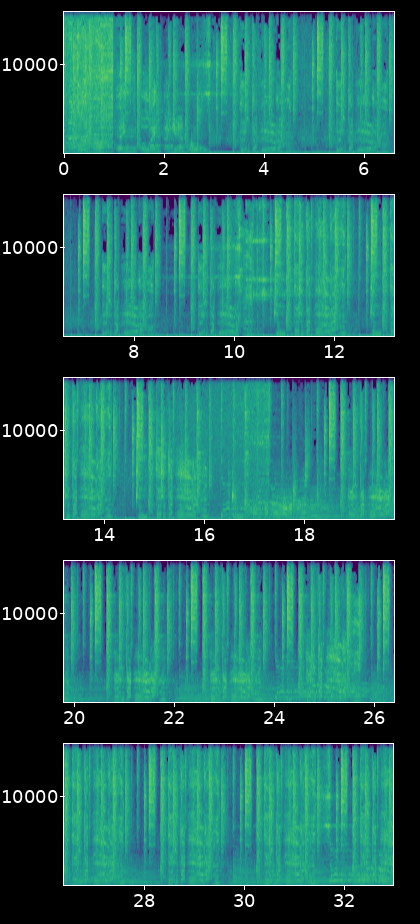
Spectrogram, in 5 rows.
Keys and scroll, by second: 6.1 Escape, 7.5 Escape, 8.0 o, 9.3 Escape, 10.6 1, 11.3 6, 11.6 Return, 12.0 Escape, 12.5 o, 21.0 Escape, 22.6 Escape, 25.6 Return, 26.7 1, 27.3 Return, 27.7 Escape.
